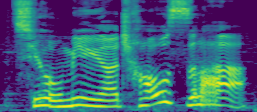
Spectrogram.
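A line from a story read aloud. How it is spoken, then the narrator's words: Drowned out by laughter. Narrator (Chinese): 他的声音已经被众女的笑闹声给彻底的掩盖住了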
